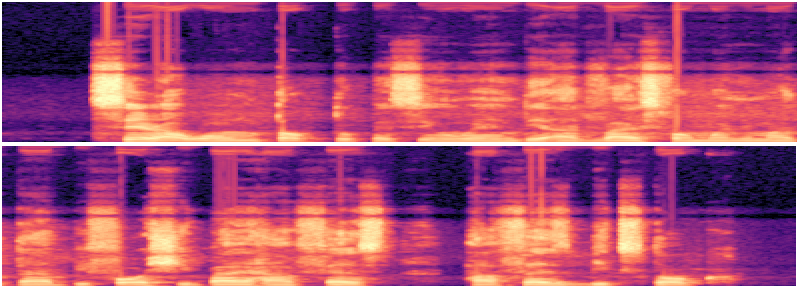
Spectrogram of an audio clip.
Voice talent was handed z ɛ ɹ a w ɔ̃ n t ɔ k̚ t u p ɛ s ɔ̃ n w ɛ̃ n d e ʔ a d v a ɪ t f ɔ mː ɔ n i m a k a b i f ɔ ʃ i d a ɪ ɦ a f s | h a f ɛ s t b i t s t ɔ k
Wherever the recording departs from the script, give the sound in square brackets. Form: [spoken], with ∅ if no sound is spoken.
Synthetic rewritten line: [s] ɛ ɹ a w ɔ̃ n t ɔ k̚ t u p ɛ s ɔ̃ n w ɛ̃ n d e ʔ a d v a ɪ [s] f ɔ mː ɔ n i m a [t] a b i f ɔ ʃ i [b] a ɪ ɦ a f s | h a f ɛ s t b i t s t ɔ k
